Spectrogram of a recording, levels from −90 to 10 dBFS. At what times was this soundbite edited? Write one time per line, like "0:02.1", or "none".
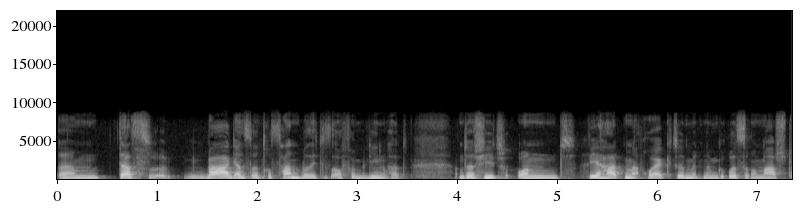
0:03.3
0:05.3
0:05.8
